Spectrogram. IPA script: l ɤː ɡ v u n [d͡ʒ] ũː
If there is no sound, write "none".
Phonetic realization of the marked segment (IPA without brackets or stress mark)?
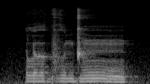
d͡ʒ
